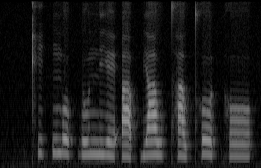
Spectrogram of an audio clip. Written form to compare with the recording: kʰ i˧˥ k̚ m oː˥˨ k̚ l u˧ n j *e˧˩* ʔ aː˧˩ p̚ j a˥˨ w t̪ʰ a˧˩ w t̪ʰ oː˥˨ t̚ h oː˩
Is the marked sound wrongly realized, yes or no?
no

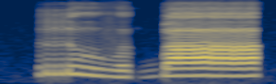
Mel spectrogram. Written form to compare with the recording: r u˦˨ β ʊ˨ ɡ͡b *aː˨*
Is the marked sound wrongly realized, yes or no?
yes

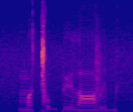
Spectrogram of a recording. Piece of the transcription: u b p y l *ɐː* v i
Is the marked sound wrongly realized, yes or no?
yes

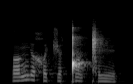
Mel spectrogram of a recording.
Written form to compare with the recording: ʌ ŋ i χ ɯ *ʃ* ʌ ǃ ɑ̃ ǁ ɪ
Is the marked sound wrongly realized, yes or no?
yes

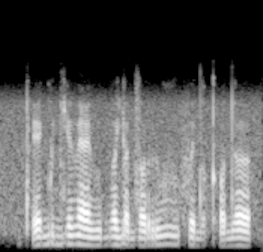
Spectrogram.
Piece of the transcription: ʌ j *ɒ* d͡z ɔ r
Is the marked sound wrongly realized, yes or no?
yes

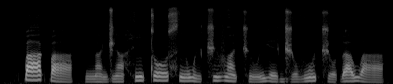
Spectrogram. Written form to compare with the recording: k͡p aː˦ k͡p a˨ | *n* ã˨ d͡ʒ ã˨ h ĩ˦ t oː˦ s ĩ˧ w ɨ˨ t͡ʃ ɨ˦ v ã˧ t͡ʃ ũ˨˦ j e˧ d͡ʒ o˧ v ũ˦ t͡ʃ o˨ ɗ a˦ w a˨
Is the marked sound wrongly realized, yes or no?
no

